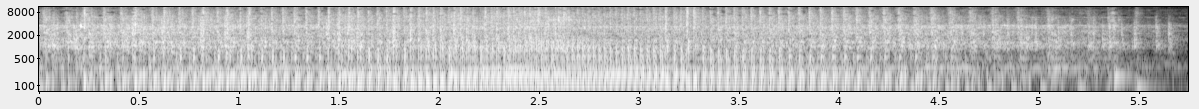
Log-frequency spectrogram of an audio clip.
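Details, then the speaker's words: 1982 Snapper Comet riding mower, 8HP Tecumseh electric-start engine, estate-sale machine with dead battery: rough, uneven chugging swelling and fading with irregular pops/poofing while barely running on starting fluid; fuel delivery suspect, carburetor needs cleaning. "Sweet mother of God. What does it mean? I heard some funny poofing out of there. I guess you can't get lucky all the time. I gotta clean the carburetor."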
